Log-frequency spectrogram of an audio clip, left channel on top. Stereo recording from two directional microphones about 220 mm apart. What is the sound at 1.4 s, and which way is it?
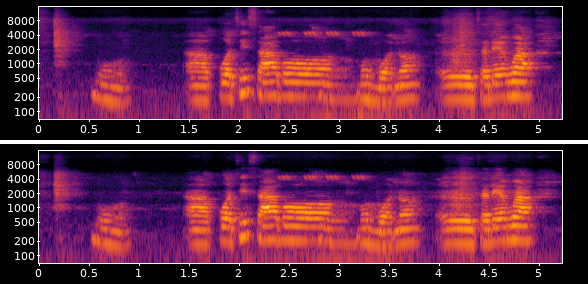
Speech, 10° left (ahead or behind).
